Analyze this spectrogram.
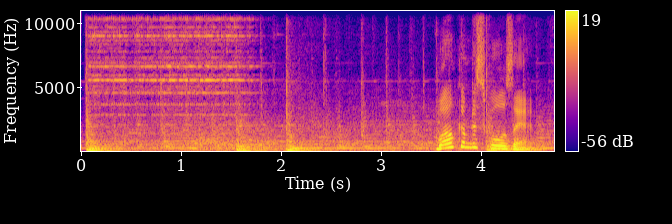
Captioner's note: bell ringing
